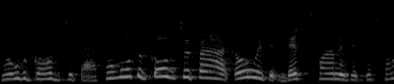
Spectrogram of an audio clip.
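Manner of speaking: loud, high, gushing fuss; hammed-up thrill, mocking the fans; mock excitement. Gossips hail the gods' return, loud mock excitement.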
